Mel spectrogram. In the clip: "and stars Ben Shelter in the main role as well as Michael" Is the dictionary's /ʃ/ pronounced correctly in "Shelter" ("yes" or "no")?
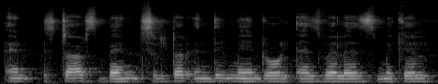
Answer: no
